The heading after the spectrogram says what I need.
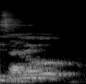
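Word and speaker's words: Psilopsida: एक क्लास और है जिसका नाम है साइलो यहां पर पी साइलेंट पी साइलेंट रहता है साइलो और इसमें एक मेंबर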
